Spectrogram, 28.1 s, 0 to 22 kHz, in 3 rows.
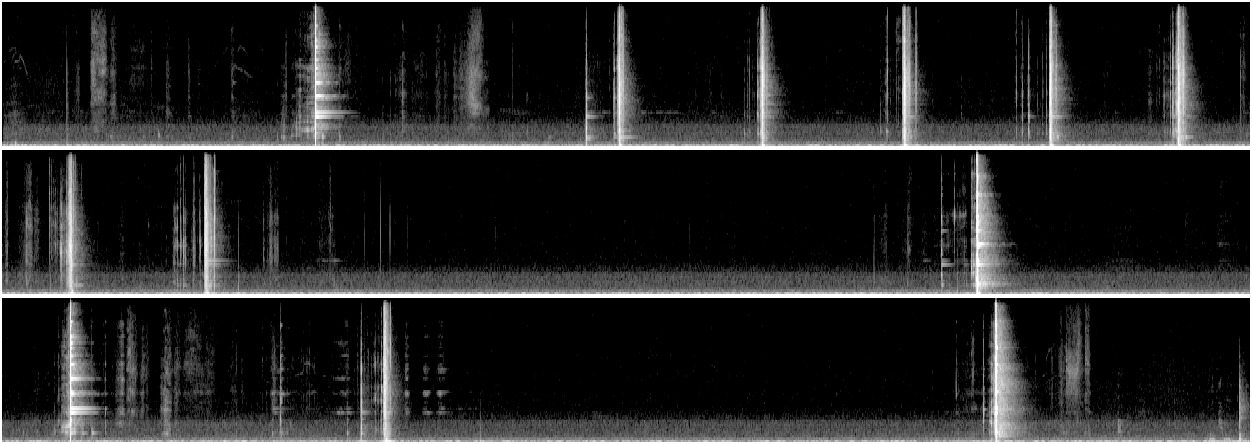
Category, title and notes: Sound effects > Objects / House appliances
Opening, lighting and closing my zippo lighter. Recorded with the integrated microphones on a Zoom H5, stereo settings.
